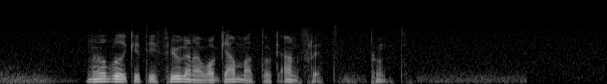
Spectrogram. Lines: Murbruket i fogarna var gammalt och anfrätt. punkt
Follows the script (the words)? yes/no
yes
